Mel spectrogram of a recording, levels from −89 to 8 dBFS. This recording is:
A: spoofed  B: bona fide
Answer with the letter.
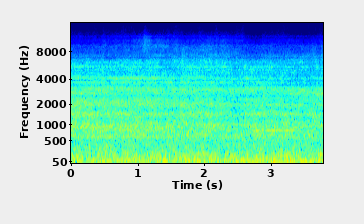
A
